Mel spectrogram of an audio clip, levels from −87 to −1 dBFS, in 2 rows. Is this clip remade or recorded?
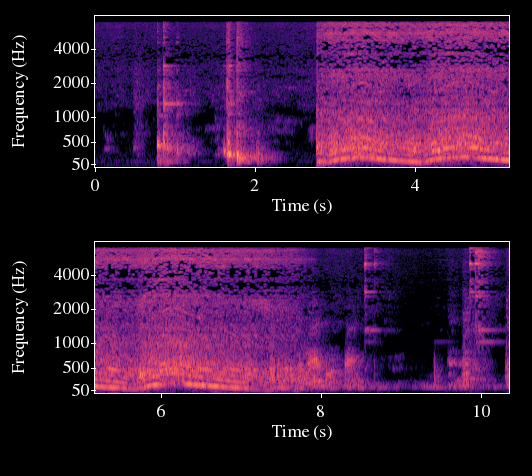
recorded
